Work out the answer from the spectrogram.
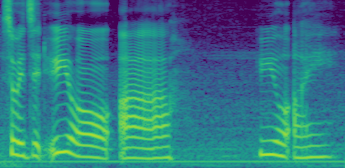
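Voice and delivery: ordinary talk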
